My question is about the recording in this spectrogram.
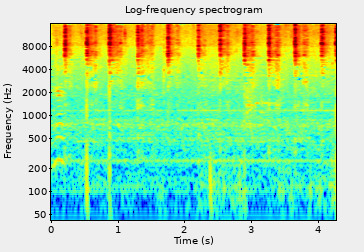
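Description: Julienned ginger sizzling in hot oil in a stainless steel pan while metal tongs stir it, clacking and scraping against the pan about twice a second. The ginger is being fried until fragrant.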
